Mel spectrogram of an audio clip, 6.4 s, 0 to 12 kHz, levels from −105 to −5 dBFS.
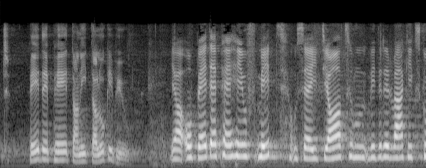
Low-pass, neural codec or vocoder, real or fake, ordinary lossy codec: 7.2 kHz; none; real; AAC, 64 kbps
